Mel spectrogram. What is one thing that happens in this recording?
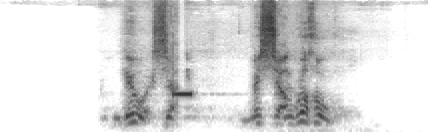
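A young man speaks sharply and threateningly.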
